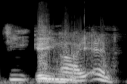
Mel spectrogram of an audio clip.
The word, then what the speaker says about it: Gein: I'm not sure if I'm pronouncing that right, but it's spelled G-E-I-N.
